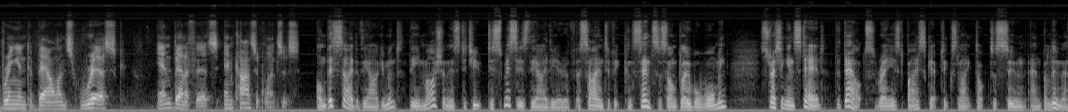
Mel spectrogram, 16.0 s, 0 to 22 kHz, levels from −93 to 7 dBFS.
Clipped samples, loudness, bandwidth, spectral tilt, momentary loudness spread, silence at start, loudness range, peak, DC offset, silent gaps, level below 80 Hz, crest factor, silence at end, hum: under 0.1%; -27 LUFS; 19 kHz; -4.5 dB/octave; 10 LU; 0 s; 3 LU; -6 dBFS; 0.2%; none; -44 dBFS; 20 dB; 0 s; none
